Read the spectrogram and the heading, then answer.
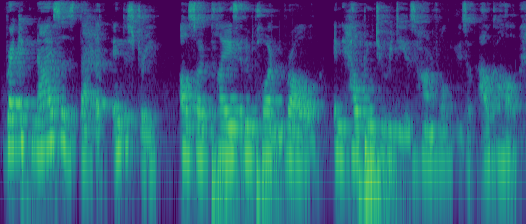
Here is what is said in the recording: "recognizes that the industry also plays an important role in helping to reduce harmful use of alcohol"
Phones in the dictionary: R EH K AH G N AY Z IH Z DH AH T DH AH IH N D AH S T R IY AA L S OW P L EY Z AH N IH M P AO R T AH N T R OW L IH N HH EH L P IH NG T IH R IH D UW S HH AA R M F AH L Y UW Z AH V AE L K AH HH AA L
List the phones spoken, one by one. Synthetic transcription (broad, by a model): R EH K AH G N AY Z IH Z DH AH T DH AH IH N D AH S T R IY AA L S OW P L EY Z AH N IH M P AO R T N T R OW L IH N HH EH L P IH NG T IH R IH D UW S HH AA R M F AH L Y UW Z AH V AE L K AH HH AA L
